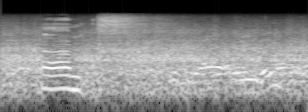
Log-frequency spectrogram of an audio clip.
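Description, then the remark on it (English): A bus idles with a steady rumble; a brief tonal squeal is quickly followed by a sharp, loud hiss of air brakes releasing, then the engine drone carries on. “I reckon if you got on this bus, your entire career in the media would be over within minutes.”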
